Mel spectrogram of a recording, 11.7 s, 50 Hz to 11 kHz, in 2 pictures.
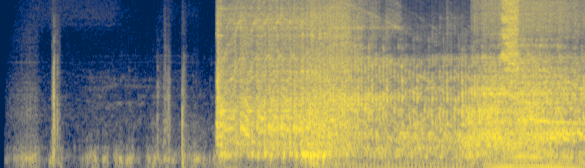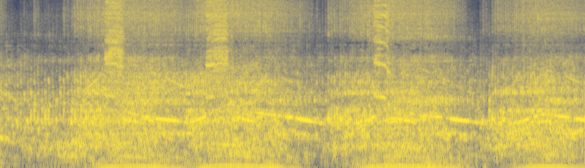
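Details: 1.9 CDTI diesel, cold start: cranks and catches, then a thin, wavering squeal rides over the idle clatter and stops after about a minute; the cause is unknown.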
